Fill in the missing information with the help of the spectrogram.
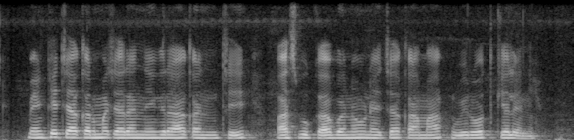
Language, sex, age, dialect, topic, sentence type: Marathi, male, 18-24, Southern Konkan, banking, statement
